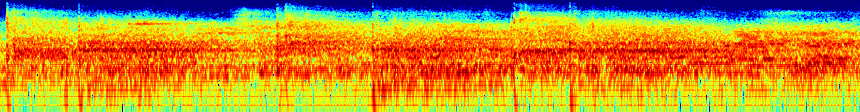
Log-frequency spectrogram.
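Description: A one-wall handball rally: a small rubber handball smacked by players' hands and striking the wall and wooden floor several times, sharp slaps a second or so apart. Voices talk and call underneath throughout.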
